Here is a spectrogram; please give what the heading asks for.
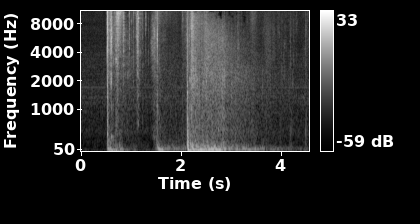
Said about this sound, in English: you're going to shoot your tube while walking forward like so.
